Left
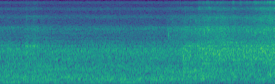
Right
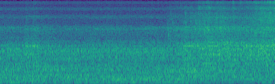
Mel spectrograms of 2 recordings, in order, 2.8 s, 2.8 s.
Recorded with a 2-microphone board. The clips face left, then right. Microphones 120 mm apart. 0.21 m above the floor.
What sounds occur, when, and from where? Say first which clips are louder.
1.7 s a splash: left 3 dB; 55° left (ahead or behind), 1.5 m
